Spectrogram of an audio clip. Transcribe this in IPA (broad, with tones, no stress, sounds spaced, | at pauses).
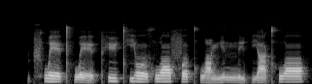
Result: ʈ͡ʂʰ w e˥˩ ɪ̯ t̪ʰ w ḛ˨˩ ɪ̯ pʰ y˥ t̪ʰ j o˥˩ ʊ̯ x w ɔ˥ f ɤ˥ kʰ w ɑ̰˨˩ ŋ i˥˩ n n̪ ḭ˨˩ p j ä˧˥ kʰ w ɔ˥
